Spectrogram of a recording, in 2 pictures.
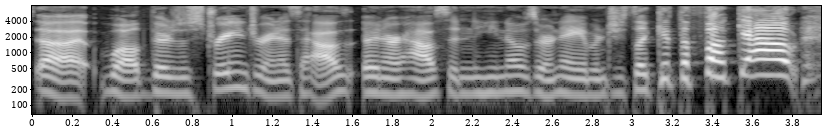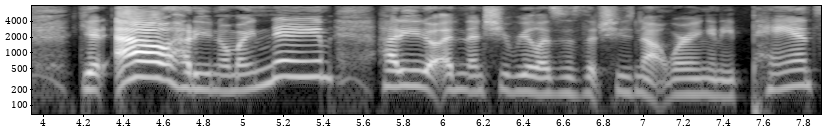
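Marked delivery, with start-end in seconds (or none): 3.1-6.0 frantic, panicked, high, loud freaked-out shouting. Retelling a story where she finds a stranger in her house: imitating a woman freaking out. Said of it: "she immediately starts freaking out".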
